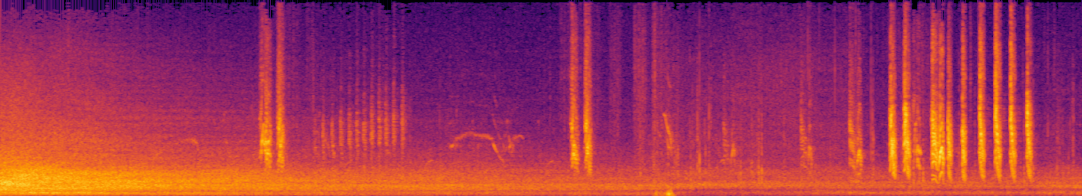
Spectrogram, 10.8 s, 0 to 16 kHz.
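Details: Sparrows coming close to be fed at the front approach of a Tenmangu shrine on 10 April 2022: short sharp chirps, a few scattered and then a quick run of about eight near the end, over steady traffic rumble that is loudest at first.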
